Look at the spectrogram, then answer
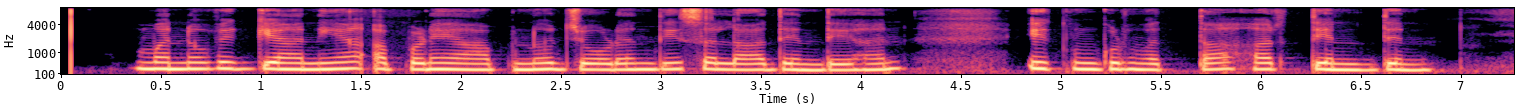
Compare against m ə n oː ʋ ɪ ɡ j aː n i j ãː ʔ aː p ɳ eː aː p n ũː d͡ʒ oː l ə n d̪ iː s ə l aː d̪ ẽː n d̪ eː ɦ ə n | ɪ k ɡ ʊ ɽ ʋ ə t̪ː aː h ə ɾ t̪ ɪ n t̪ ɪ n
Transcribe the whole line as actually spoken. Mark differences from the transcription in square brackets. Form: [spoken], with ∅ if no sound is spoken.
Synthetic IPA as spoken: m ə n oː ʋ ɪ ɡ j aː n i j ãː ʔ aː p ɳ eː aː p n ũː d͡ʒ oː [ɽ] ə n d̪ iː s ə l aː d̪ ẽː n d̪ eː ɦ ə n | ɪ k ɡ ʊ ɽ ʋ ə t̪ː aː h ə ɾ t̪ ɪ n [d̪] ɪ n

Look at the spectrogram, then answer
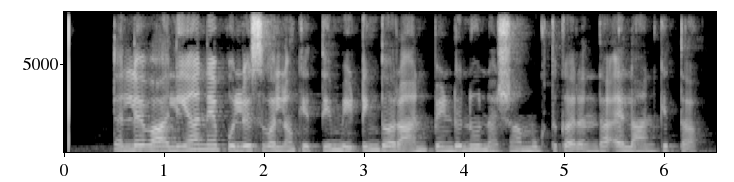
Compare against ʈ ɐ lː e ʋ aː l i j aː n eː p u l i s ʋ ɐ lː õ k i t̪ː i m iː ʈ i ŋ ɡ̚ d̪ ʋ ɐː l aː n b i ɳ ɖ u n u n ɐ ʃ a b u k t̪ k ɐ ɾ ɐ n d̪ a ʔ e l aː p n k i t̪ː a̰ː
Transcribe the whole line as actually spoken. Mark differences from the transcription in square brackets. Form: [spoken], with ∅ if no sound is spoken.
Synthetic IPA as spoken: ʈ ɐ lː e ʋ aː l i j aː n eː p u l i s ʋ ɐ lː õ k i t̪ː i m iː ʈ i ŋ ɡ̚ d̪ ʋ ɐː [ɾ] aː n [p] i ɳ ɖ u n u n ɐ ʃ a [m] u k t̪ k ɐ ɾ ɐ n d̪ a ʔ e l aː [∅] n k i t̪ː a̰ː

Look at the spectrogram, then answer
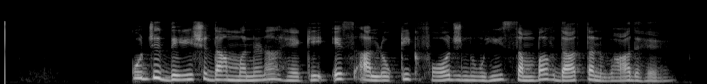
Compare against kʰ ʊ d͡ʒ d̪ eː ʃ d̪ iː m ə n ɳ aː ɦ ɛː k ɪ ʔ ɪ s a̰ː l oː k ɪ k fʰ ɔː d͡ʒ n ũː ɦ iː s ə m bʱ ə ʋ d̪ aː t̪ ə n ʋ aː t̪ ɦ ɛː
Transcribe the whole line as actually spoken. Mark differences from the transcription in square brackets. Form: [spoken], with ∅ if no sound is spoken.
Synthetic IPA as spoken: [k] ʊ d͡ʒ d̪ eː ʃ d̪ [aː] m ə n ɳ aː ɦ ɛː k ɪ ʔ ɪ s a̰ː l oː k ɪ k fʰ ɔː d͡ʒ n ũː ɦ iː s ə m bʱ ə ʋ d̪ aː t̪ ə n ʋ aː [d̪] ɦ ɛː

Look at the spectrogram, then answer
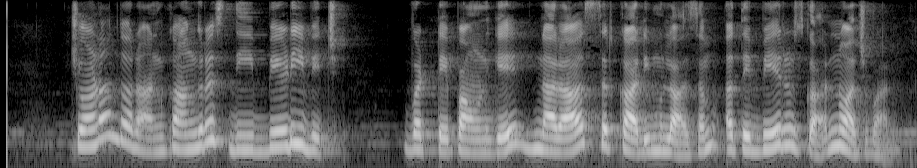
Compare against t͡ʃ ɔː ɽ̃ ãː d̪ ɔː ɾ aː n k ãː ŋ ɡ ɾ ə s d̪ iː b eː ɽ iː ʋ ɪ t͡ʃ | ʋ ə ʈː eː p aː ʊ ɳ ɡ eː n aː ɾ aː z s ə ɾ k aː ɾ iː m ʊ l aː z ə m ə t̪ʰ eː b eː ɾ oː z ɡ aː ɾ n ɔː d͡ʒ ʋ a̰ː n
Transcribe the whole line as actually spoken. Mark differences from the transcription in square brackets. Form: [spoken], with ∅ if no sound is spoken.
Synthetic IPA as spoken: t͡ʃ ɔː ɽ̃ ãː d̪ ɔː ɾ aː n k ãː ŋ ɡ ɾ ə s d̪ iː b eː ɽ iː ʋ ɪ t͡ʃ | ʋ ə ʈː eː p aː ʊ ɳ ɡ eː n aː ɾ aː z s ə ɾ k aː ɾ iː m ʊ l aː z ə m ə [t̪] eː b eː ɾ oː z ɡ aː ɾ n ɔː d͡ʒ ʋ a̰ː n

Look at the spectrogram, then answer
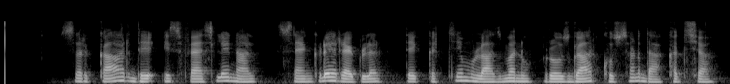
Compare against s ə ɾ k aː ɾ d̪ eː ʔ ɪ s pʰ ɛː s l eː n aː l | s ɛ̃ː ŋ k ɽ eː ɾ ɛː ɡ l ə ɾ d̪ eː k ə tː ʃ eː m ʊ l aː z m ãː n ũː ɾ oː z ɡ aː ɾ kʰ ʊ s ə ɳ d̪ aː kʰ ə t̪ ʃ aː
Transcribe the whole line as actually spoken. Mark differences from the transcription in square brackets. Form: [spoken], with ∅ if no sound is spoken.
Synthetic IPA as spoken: s ə ɾ k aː ɾ d̪ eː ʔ ɪ s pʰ ɛː s l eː n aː l | s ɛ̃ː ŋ k ɽ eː ɾ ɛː ɡ l ə ɾ [t̪] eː k ə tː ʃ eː m ʊ l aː z m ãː n ũː ɾ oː z ɡ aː ɾ kʰ ʊ s ə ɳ d̪ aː kʰ ə t̪ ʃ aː

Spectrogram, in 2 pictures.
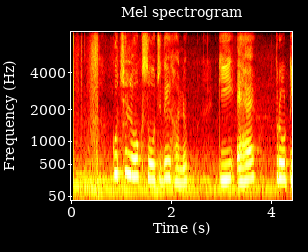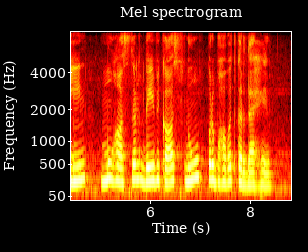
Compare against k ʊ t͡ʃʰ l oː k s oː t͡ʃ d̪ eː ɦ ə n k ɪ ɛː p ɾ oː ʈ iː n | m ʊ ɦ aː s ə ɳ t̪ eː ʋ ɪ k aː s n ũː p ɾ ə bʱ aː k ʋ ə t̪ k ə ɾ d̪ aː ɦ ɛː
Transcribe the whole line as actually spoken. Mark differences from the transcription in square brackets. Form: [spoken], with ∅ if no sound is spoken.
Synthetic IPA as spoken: k ʊ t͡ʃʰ l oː k s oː t͡ʃ d̪ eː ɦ ə n k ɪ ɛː p ɾ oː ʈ iː n | m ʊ ɦ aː s ə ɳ [d̪] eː ʋ ɪ k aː s n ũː p ɾ ə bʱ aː [∅] ʋ ə t̪ k ə ɾ d̪ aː ɦ ɛː

